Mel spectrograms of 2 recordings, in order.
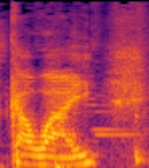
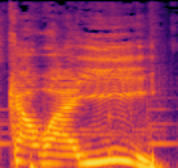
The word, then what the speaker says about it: kawaii: que eu disse chamar-se Kawai e afinal não pronuncia-se Kawai com ênfase no i porque Kawai diz a Kika Kawai tem o significado oposto Kawai é horrível e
